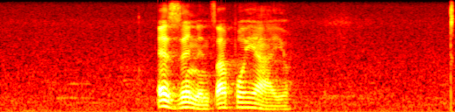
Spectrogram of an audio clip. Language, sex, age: Xhosa, male, 31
